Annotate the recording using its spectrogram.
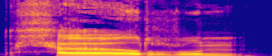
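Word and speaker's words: حارٌّ: Ensuite, al-halibu harrun. Al-halibu harrun qui signifie le lait est chaud. Harrun, vous constatez ici qu'on a une prolongation suivie d'une shadda. Et il est bien important de la prononcer.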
